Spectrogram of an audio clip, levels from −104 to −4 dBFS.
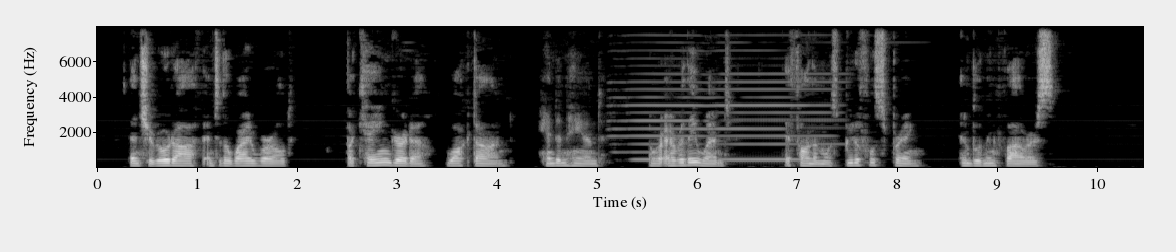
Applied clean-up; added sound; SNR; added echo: classical method Wiener filter.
